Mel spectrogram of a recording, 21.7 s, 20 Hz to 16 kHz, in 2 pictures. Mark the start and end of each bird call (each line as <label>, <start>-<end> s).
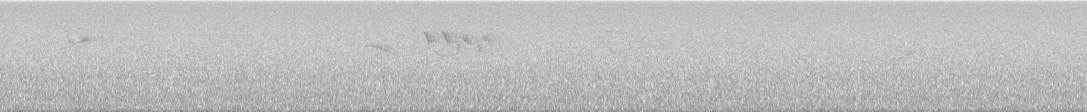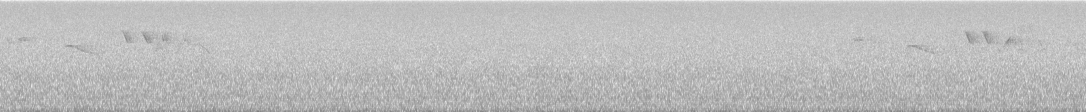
Fox Sparrow (Passerella iliaca), 3.3-5.4 s
Fox Sparrow (Passerella iliaca), 10.5-13.2 s
Fox Sparrow (Passerella iliaca), 18.7-21.7 s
